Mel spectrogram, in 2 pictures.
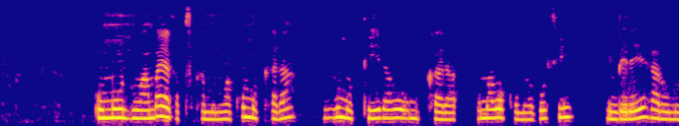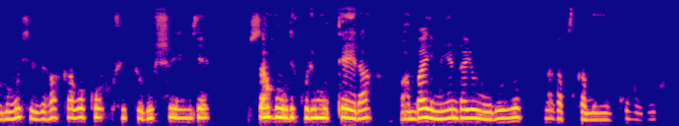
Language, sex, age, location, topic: Kinyarwanda, female, 36-49, Kigali, health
